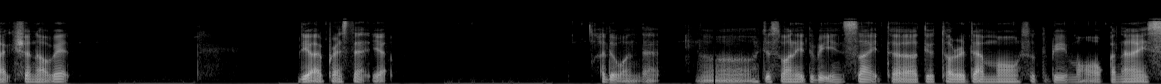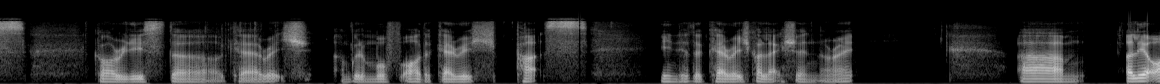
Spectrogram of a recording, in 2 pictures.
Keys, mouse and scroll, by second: 3.1 click, 5.7 click, 7.1 x, 8.1 click, 8.5 click, 8.9-10.1 drag, 10.9-15.5 drag, 13.7 r, 17.4 shift+click, 18.7-19.9 drag, 22.9-23.2 middle drag.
